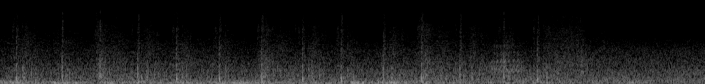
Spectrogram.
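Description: Footsteps in armour tread on stone.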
